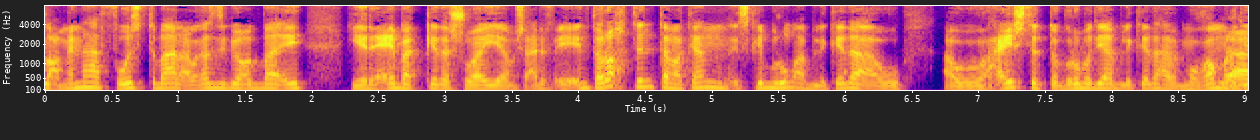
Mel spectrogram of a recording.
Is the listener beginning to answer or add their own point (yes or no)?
yes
